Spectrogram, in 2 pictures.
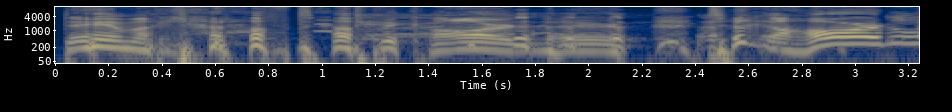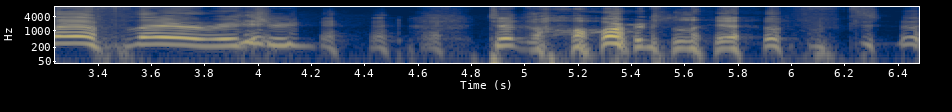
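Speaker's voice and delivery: mock self-reproach. Host listening back to his own tangents, mock reproach. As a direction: call yourself out, breaking into laughs.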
